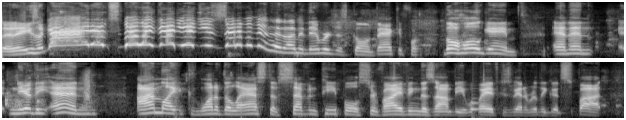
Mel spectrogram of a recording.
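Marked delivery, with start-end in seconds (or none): 0.5-2.9 very high, loud, furious scream. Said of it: "this kid just lost his fucking mind".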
